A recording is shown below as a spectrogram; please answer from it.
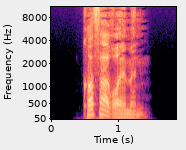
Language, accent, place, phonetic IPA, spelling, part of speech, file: German, Germany, Berlin, [ˈkɔfɐˌʁɔɪ̯mən], Kofferräumen, noun, De-Kofferräumen.ogg
- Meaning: dative plural of Kofferraum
